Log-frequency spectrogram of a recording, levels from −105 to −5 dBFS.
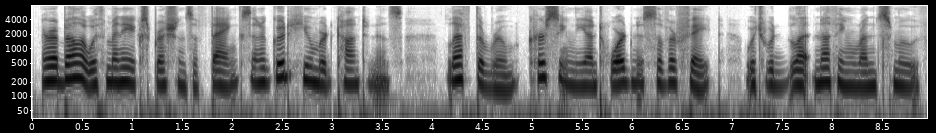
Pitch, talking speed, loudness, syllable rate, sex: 185 Hz, 175 wpm, -20 LUFS, 5.2 syllables/s, female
